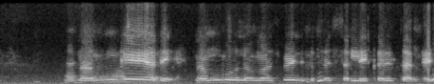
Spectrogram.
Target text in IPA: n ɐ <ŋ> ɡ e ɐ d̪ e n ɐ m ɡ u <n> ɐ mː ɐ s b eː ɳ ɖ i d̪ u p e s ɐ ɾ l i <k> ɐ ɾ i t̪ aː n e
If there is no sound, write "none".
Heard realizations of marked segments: m, n, k

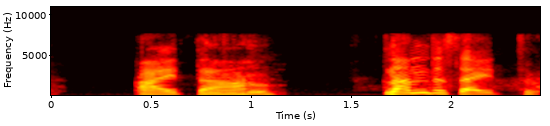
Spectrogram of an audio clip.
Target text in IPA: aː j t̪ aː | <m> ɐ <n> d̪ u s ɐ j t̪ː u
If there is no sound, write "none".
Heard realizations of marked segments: n, n

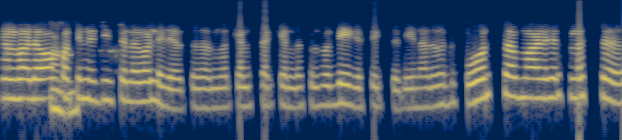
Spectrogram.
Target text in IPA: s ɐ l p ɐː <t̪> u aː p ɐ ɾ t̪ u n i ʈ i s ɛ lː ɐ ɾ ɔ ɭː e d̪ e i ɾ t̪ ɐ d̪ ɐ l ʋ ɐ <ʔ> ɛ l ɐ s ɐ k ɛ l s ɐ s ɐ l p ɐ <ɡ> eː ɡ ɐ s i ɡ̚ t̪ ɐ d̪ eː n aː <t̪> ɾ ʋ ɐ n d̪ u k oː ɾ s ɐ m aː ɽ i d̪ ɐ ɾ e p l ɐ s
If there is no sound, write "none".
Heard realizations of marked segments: d̪, k, b, d̪

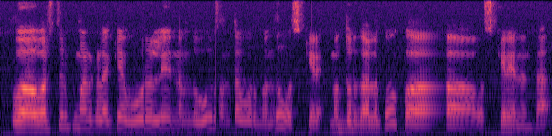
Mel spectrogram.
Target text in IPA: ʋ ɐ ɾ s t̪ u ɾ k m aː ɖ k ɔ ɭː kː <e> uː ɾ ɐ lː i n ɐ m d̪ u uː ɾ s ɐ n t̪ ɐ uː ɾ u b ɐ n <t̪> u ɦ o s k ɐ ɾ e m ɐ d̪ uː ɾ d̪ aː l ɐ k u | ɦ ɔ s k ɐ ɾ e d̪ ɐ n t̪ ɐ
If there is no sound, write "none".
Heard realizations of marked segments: e, d̪

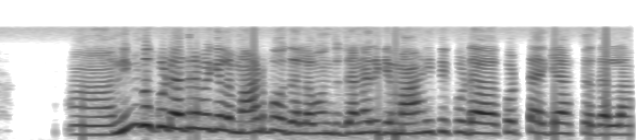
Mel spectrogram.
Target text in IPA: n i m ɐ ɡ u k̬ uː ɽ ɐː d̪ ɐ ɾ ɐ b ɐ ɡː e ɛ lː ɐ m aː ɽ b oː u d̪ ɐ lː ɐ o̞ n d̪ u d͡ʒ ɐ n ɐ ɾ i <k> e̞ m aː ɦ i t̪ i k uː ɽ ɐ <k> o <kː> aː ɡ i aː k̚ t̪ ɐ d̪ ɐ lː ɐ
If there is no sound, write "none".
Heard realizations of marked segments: ɡ, k, ʈː

